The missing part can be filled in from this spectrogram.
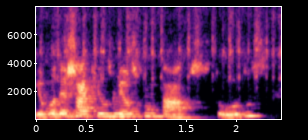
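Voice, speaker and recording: A woman's medium-pitched voice at a moderate pace, with fairly even intonation, over noticeable background noise. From southern Brazil (Rio Grande do Sul). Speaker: nurse. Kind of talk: online course talk and Q&A.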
